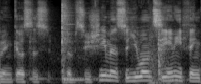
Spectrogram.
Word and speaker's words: Tsushima: I guess they're pronouncing it Tsushima.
